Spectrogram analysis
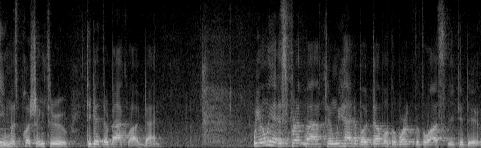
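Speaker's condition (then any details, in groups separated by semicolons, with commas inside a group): Cerebral palsy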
